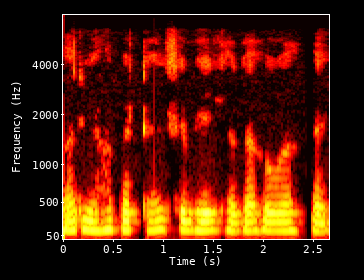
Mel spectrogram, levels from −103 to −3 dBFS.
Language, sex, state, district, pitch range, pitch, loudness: Hindi, male, Chhattisgarh, Balrampur, 115-125 Hz, 120 Hz, -24 LUFS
